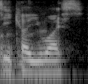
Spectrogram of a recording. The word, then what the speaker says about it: Iko Uwais: Stars Iko Uwais, Stars Iko Uwais from um, hope I've said his name right uh, from The Raid. – Yep.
